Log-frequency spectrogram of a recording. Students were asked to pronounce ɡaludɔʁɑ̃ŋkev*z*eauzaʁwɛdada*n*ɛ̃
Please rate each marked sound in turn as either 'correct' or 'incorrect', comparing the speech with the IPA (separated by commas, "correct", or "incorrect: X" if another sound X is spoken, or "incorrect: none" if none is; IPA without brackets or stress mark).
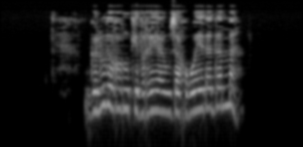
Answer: incorrect: ʁ, incorrect: m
